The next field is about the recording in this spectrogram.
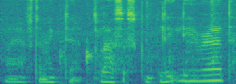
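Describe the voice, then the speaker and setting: A woman with a Dutch accent, a non-native English speaker, talking to herself as she draws on a live stream, halting and hunting for words. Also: lowish voice, steady tone, gravelly, noisy background. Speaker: artist live-streaming while drawing. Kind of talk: thinking aloud while drawing.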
